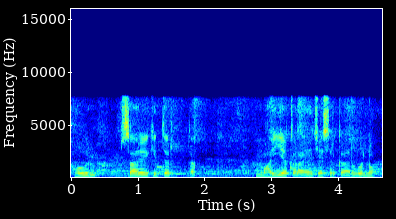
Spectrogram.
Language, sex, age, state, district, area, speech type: Punjabi, male, 18-30, Punjab, Ludhiana, urban, spontaneous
